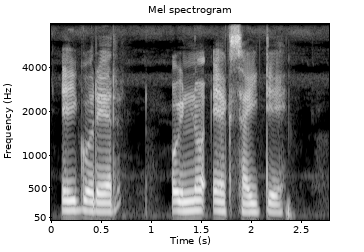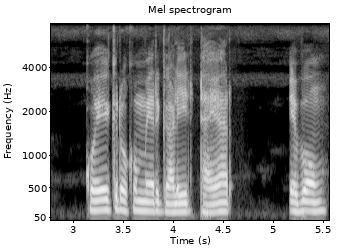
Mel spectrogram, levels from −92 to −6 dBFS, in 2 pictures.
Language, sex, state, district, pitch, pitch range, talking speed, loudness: Bengali, male, Assam, Hailakandi, 140 Hz, 130-150 Hz, 110 wpm, -16 LUFS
